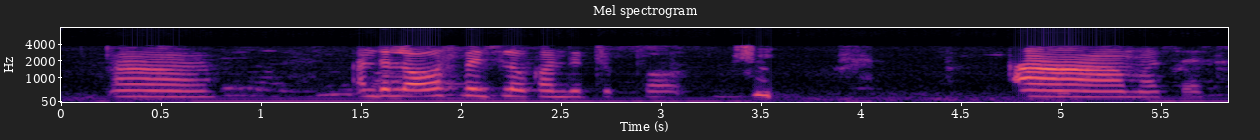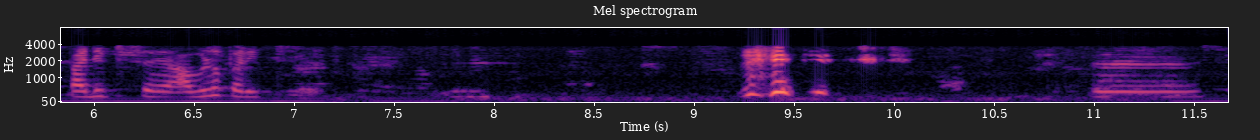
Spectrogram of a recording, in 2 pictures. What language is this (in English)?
Tamil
